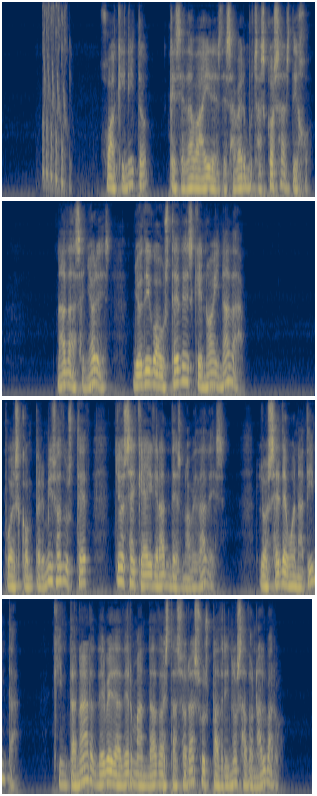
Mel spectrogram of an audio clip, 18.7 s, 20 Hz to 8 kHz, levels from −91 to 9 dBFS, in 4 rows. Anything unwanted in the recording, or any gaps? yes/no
yes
